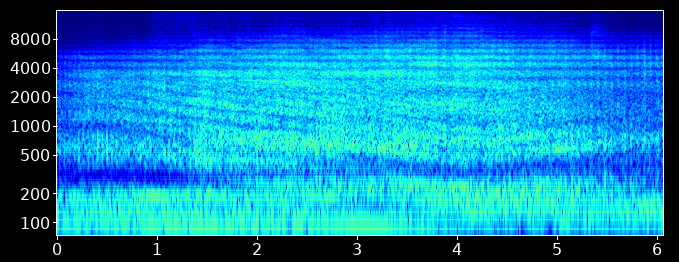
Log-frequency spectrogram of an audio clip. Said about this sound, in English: Yeah, we've got two H-60s, heavy Air Force Rescue Squadron helicopters coming in. Wow. That's what we're getting to see right here.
